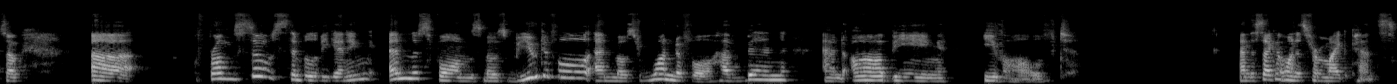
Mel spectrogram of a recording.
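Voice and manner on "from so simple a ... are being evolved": put-on English-accented voice. Quoting the very last line of Origin of Species, in an English accent as Charles Darwin. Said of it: "with an English accent".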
